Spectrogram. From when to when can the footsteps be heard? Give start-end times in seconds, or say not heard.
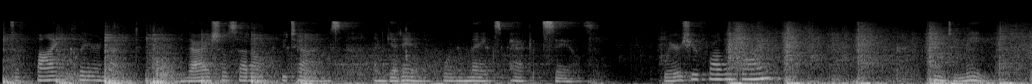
0.0-3.2, 5.8-10.2.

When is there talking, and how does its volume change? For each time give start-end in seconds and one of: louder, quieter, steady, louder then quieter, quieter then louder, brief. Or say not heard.
0.0-7.8 steady
9.3-10.2 brief.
